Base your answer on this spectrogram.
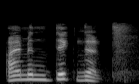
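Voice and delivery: ordinary talk, nothing marked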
